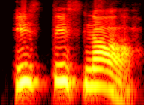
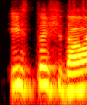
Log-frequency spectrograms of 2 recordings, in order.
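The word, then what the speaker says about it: استثنا: अगली किताब इस्तिस्ना। इसका तलफ़ुज़ इस्तशना नहीं है। मैंने बहुत सारे लोगों को सुना इसका तलफ़ुज़ इस्तशना पढ़ते हैं, ये शीन नहीं है, स है।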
